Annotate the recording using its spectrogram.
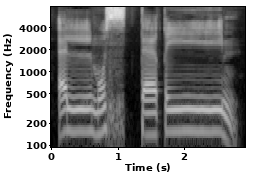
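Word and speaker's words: الْمُسْتَقِيمَ: Ketika harakatnya kasrah maka ketebalannya menurun. Bacanya bagaimana? Almustaqim. Tapi ingat jangan sampai juga menurunnya ketebalan pada qaf berubah menjadi huruf kaf.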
